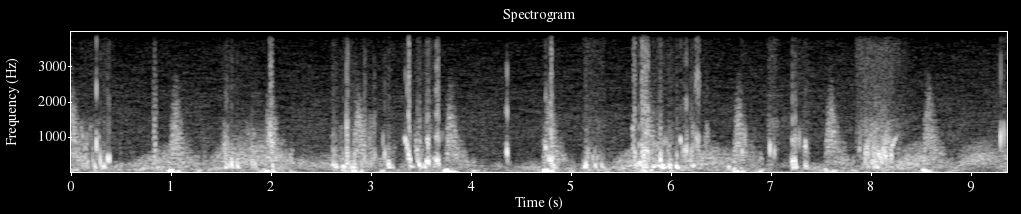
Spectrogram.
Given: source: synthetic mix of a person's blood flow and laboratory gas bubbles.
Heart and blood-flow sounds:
Doppler ultrasound of blood flow; subclavian vein
0.09-0.42 s: bubbles
1.50-1.88 s: bubbles
1.97-2.05 s: bubbles
2.60-3.06 s: bubbles
3.11-3.25 s: bubbles
3.31-3.72 s: bubbles
4.32-4.40 s: bubbles
4.72-4.88 s: bubbles
5.12-5.35 s: bubbles
5.60-6.38 s: bubbles
6.69-6.76 s: bubbles
6.96-7.08 s: bubbles
7.19-7.39 s: bubbles
7.85-8.38 s: bubbles
9.26-9.36 s: bubbles
From the record:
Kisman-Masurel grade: 242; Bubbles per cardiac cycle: several, 3 to 8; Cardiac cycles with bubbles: 100%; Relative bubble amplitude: moderate (0.250 to 0.450); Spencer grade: 3 (all of the cardiac periods contain showers or single bubble signals, but not dominating or overriding the cardiac motion signals); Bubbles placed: anywhere in the cardiac cycle

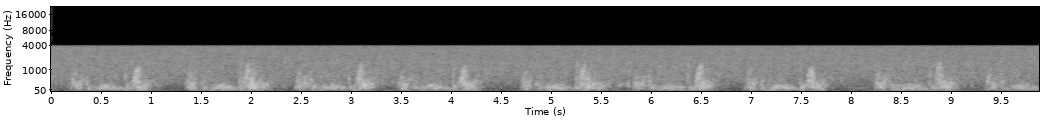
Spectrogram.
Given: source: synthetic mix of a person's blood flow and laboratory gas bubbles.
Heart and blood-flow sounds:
Doppler ultrasound of blood flow; precordium
5.74-6.01 s: bubbles
6.03-6.11 s: bubbles
From the record:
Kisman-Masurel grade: 111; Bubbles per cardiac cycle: 1 to 2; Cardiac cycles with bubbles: 1 to 10%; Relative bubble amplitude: barely perceptible (0.100 to 0.250); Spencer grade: 1 (occasional bubble signal discernible with the cardiac motion signal, with majority of cardiac periods free of bubbles); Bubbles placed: only in the low amplitude regions of the cardiac cycle

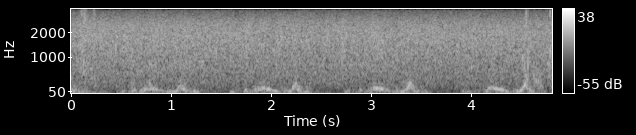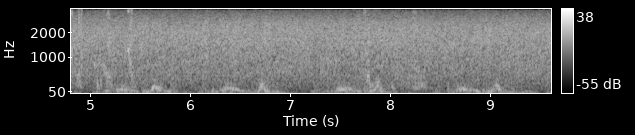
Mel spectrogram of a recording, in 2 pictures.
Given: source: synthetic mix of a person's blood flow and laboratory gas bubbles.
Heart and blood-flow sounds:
Doppler ultrasound of blood flow; precordium
0.09-0.30 s: bubbles
0.41-0.49 s: bubbles
0.56-0.83 s: bubbles
4.47-4.95 s: bubbles
5.02-5.32 s: bubbles
5.36-5.52 s: bubbles
7.71-7.91 s: bubbles
7.99-8.46 s: bubbles
From the record:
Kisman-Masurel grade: 222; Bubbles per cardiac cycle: several, 3 to 8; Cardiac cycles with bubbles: 10 to 50%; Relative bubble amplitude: moderate (0.250 to 0.450); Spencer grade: 2 (many but less than half of the cardiac periods contain bubble signals, singularly or in groups); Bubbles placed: only in the low amplitude regions of the cardiac cycle

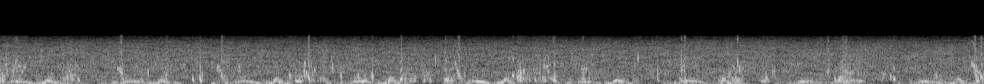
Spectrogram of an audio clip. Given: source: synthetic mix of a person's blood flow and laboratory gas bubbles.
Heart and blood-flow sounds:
Doppler ultrasound of blood flow; precordium
0.00-0.29 s: bubbles
0.61-0.83 s: bubbles
1.15-1.31 s: bubbles
1.39-1.52 s: bubbles
1.62-1.72 s: bubbles
1.90-2.05 s: bubbles
2.10-2.46 s: bubbles
2.86-3.46 s: bubbles
3.55-3.77 s: bubbles
3.97-4.69 s: bubbles
5.09-5.71 s: bubbles
5.79-5.92 s: bubbles
6.34-6.42 s: bubbles
6.54-6.62 s: bubbles
6.76-6.91 s: bubbles
7.16-7.46 s: bubbles
7.58-7.79 s: bubbles
8.26-8.69 s: bubbles
8.78-8.99 s: bubbles
9.33-9.54 s: bubbles
9.68-9.85 s: bubbles
From the record:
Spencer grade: 3 (all of the cardiac periods contain showers or single bubble signals, but not dominating or overriding the cardiac motion signals); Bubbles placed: only in the low amplitude regions of the cardiac cycle

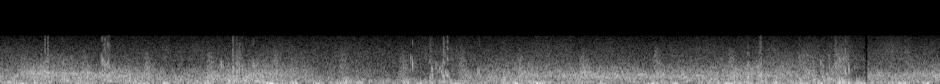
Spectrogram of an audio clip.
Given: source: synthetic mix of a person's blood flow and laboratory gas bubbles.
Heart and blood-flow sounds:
Doppler ultrasound of blood flow; subclavian vein
0.36-0.76 s: bubbles
1.00-1.41 s: bubbles
2.13-2.75 s: bubbles
4.08-4.17 s: bubbles
4.28-4.54 s: bubbles
4.74-4.83 s: bubbles
5.00-5.21 s: bubbles
7.46-7.52 s: bubbles
7.56-7.68 s: bubbles
7.72-7.81 s: bubbles
7.98-8.02 s: bubbles
8.05-8.62 s: bubbles
From the record:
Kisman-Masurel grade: 221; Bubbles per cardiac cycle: several, 3 to 8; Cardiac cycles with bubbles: 10 to 50%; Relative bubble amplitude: barely perceptible (0.100 to 0.250); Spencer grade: 2 (many but less than half of the cardiac periods contain bubble signals, singularly or in groups); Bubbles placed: anywhere in the cardiac cycle

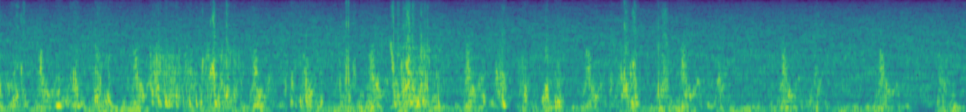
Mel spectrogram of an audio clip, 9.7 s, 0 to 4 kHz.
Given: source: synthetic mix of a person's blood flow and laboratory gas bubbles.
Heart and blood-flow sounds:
Doppler ultrasound of blood flow; precordium
0.00-0.28 s: bubbles
0.53-1.15 s: bubbles
1.47-2.45 s: bubbles
2.83-3.26 s: bubbles
3.33-3.67 s: bubbles
3.88-4.43 s: bubbles
4.80-4.88 s: bubbles
4.93-5.12 s: bubbles
5.21-5.31 s: bubbles
5.39-5.64 s: bubbles
6.08-6.13 s: bubbles
6.18-6.41 s: bubbles
6.54-6.71 s: bubbles
From the record:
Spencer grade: 3 (all of the cardiac periods contain showers or single bubble signals, but not dominating or overriding the cardiac motion signals); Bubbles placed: only in the low amplitude regions of the cardiac cycle

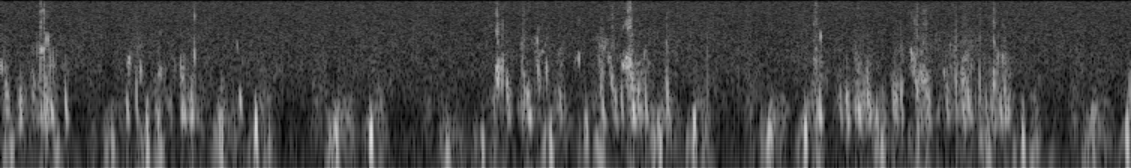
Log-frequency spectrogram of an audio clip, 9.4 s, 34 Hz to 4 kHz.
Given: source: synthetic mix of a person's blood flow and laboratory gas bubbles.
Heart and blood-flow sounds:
Doppler ultrasound of blood flow; precordium
0.00-0.60 s: bubbles
1.02-1.21 s: bubbles
1.23-1.67 s: bubbles
1.79-1.88 s: bubbles
1.94-2.04 s: bubbles
4.07-4.75 s: bubbles
4.77-4.86 s: bubbles
4.96-5.47 s: bubbles
5.51-5.60 s: bubbles
6.76-6.88 s: bubbles
6.96-7.53 s: bubbles
7.55-8.45 s: bubbles
9.37-9.43 s: bubbles
From the record:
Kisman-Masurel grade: 333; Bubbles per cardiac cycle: rolling drumbeat, 9 or more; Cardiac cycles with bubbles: 50 to 99%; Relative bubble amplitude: loud (0.450 to 0.775); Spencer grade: 3 (all of the cardiac periods contain showers or single bubble signals, but not dominating or overriding the cardiac motion signals); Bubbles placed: anywhere in the cardiac cycle

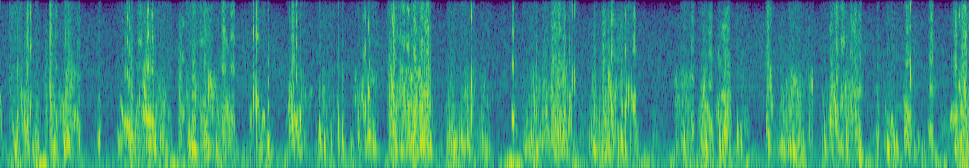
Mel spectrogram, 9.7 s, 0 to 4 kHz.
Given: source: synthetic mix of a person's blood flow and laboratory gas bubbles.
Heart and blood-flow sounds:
Doppler ultrasound of blood flow; subclavian vein
0.00-0.40 s: bubbles
0.49-0.83 s: bubbles
0.95-1.02 s: bubbles
1.15-1.72 s: bubbles
1.80-2.35 s: bubbles
2.48-2.73 s: bubbles
2.85-3.80 s: bubbles
3.86-4.35 s: bubbles
4.44-4.93 s: bubbles
5.08-5.17 s: bubbles
5.21-5.79 s: bubbles
5.85-6.40 s: bubbles
6.73-7.50 s: bubbles
7.65-8.13 s: bubbles
8.19-8.63 s: bubbles
8.75-9.37 s: bubbles
9.46-9.70 s: bubbles
From the record:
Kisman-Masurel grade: 343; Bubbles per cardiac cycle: rolling drumbeat, 9 or more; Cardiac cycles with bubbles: 100%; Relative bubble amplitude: loud (0.450 to 0.775); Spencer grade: 3 (all of the cardiac periods contain showers or single bubble signals, but not dominating or overriding the cardiac motion signals); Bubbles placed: anywhere in the cardiac cycle

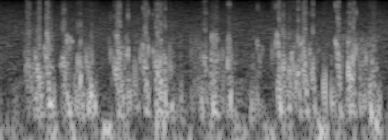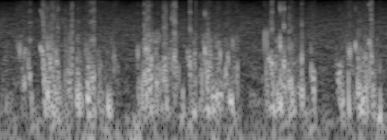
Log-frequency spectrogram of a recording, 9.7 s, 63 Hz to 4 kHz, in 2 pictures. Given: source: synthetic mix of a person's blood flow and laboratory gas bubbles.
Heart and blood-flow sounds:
Doppler ultrasound of blood flow; precordium
0.28-1.23 s: bubbles
1.33-2.31 s: bubbles
2.35-2.93 s: bubbles
3.11-3.29 s: bubbles
3.35-4.78 s: bubbles
5.03-5.28 s: bubbles
5.31-6.34 s: bubbles
6.54-7.85 s: bubbles
8.12-8.67 s: bubbles
8.70-8.82 s: bubbles
9.03-9.70 s: bubbles
From the record:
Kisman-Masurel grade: 444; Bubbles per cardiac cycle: continuous sound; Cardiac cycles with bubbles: 100%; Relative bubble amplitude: maximal (0.775 to 0.999); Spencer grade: 4 (maximum detectable bubble signal sounding continuously throughout systole and diastole of every cardiac period, and overriding the amplitude of the normal cardiac signals); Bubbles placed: anywhere in the cardiac cycle

